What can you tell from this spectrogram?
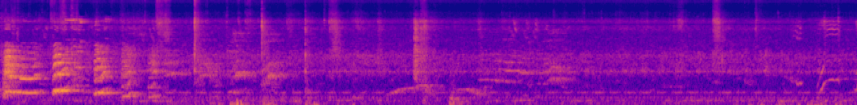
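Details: German Shepherd Dog giving a burst of loud, harmonic barks and yips in the first two seconds, then spaced sharper barks fading into quieter background noise with scattered clicks and a few short whines.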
